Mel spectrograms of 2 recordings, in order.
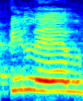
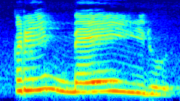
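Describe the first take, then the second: First: The 'pr' cluster and 'r' sound become 'l'. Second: The 'pr' cluster and 'r' sound are kept. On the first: The speaker calls it wrong. "não é pilelo" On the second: The speaker calls it right. "é primeiro"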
